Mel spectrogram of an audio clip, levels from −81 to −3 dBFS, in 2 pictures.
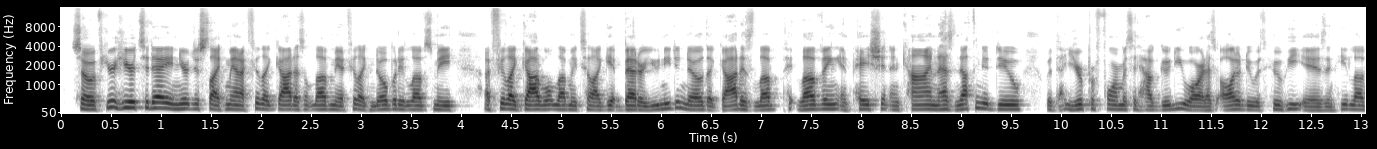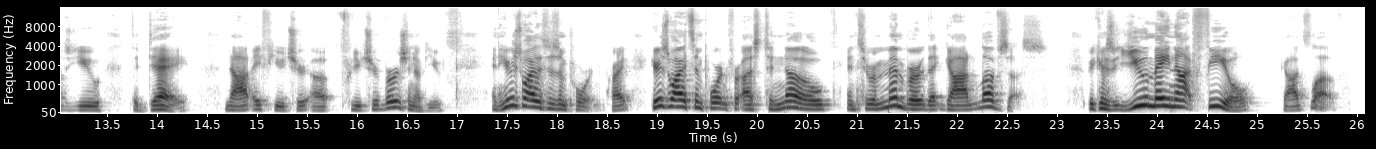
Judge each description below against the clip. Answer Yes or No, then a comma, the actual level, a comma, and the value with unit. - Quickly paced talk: Yes, fast, 255 wpm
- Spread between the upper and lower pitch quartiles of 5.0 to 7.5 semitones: No, average, 3.3 semitones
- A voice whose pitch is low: No, medium, 150 Hz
